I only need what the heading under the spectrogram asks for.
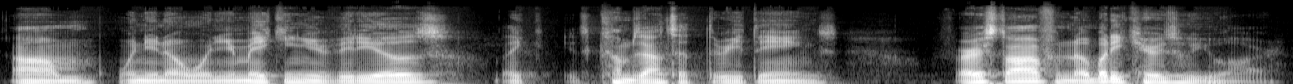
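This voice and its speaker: A man in his twenties, a guest entrepreneur, telling stories in a relaxed, casual podcast interview with lots of fillers. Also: deep voice, normal speed, clear, resonant tone. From United States, Salvadoran family. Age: 20s. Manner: relaxed storytelling with many fillers.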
